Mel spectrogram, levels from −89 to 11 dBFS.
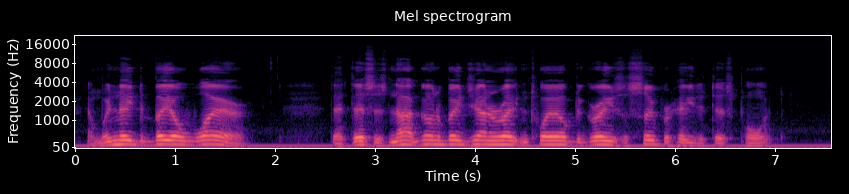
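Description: A brief stutter at 2.23 to 2.29 s, where about 50 ms of audio plays twice in quick succession, points to overlapping chunks: the audio was handled in blocks of around 2.5 s, and the next block began before the previous one ended.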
